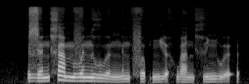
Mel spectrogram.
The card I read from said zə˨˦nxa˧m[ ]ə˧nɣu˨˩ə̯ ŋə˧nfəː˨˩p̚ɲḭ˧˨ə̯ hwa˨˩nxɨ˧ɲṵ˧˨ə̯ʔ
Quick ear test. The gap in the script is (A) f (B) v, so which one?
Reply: B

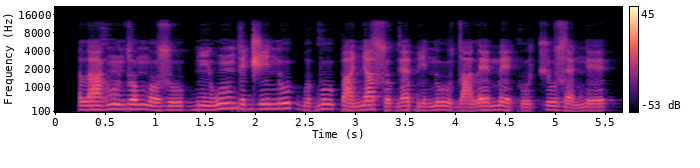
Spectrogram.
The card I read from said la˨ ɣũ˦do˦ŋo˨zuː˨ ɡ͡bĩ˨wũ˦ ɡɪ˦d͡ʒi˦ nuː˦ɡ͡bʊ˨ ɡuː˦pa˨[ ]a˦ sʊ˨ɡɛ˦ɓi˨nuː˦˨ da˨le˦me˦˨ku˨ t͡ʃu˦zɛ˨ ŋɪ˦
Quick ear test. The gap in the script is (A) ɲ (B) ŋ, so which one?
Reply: A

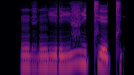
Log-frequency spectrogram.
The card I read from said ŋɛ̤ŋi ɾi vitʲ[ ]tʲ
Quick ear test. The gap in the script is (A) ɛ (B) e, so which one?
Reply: A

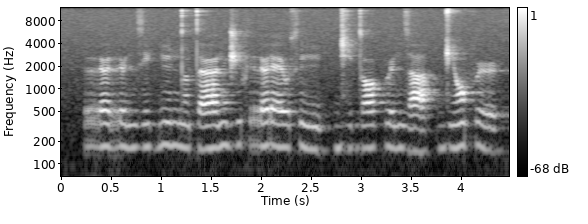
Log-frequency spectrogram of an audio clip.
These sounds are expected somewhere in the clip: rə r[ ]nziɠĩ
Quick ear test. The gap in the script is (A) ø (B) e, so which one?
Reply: A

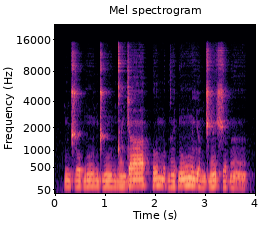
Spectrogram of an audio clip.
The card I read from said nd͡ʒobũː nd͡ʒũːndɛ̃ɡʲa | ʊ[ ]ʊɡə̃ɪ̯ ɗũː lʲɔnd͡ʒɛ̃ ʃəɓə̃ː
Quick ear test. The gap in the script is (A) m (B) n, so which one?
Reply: A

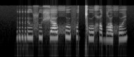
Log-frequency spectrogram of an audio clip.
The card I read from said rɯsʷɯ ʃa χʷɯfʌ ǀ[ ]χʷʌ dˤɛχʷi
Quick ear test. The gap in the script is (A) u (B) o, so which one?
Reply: A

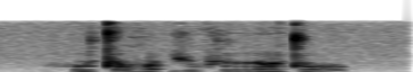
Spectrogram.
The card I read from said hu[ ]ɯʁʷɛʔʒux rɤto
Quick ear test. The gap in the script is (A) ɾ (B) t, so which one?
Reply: B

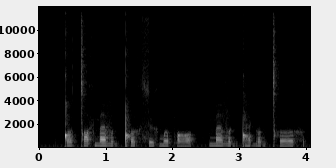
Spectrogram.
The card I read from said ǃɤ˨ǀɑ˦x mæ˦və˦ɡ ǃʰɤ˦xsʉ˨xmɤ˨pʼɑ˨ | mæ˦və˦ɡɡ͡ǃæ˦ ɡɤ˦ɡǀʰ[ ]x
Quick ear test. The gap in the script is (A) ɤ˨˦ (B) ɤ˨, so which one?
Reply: A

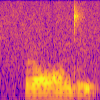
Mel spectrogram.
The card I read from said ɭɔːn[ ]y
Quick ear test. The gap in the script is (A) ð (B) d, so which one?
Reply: B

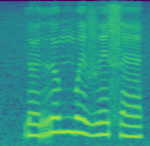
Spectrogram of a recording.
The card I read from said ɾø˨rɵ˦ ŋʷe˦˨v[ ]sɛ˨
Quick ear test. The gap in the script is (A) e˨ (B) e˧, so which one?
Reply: B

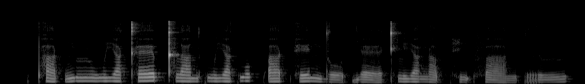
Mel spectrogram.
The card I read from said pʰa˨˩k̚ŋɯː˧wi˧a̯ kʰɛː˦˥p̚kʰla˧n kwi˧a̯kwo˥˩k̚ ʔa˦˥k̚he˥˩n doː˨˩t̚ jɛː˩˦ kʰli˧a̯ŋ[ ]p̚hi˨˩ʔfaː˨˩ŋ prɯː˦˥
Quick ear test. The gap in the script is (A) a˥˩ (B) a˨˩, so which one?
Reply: B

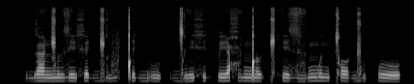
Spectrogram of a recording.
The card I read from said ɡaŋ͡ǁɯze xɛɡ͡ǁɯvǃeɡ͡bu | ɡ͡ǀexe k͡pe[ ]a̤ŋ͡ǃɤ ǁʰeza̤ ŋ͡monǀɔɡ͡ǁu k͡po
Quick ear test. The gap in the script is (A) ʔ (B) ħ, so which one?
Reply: B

